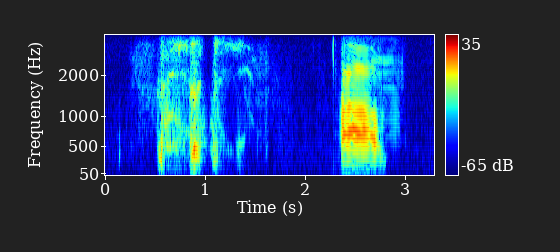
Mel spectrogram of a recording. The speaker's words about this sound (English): While you're clearing your throat,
